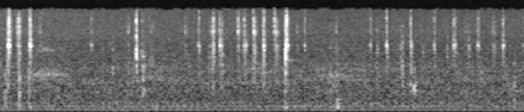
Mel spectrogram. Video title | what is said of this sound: Video Test Video | you can actually hear it when you shake it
